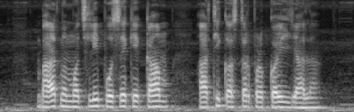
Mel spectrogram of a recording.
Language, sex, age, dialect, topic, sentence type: Bhojpuri, male, 18-24, Southern / Standard, agriculture, statement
